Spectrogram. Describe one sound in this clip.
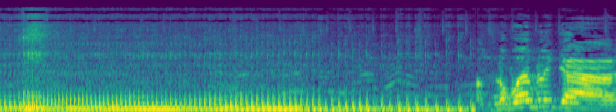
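A motorcycle engine idles with a low, throbbing rumble.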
